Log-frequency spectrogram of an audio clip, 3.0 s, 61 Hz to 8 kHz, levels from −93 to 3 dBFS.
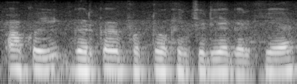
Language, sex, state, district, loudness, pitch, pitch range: Rajasthani, male, Rajasthan, Churu, -15 LUFS, 130 Hz, 125-140 Hz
